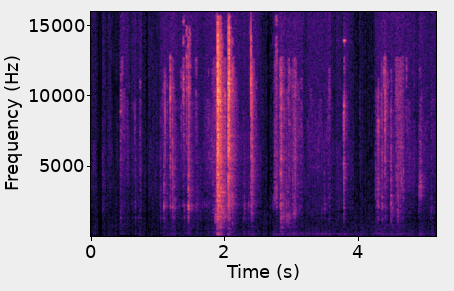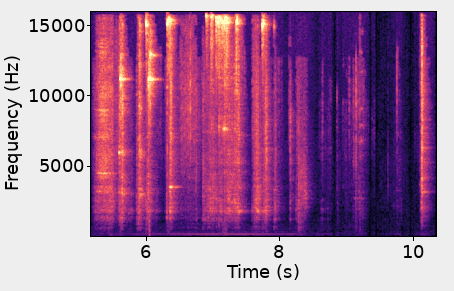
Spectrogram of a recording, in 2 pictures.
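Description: Rusty steel rod scraping as it is slid out of the square-tube metal side frame of an old Amsco Doll-E-Crib. A light metal click comes about two seconds in, the scraping lasts about three seconds from around five seconds in, and another click comes near the end.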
